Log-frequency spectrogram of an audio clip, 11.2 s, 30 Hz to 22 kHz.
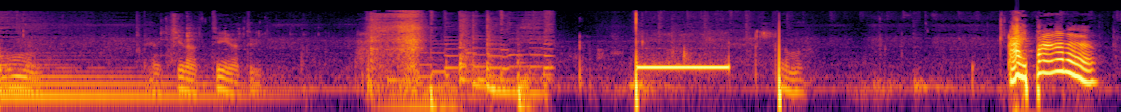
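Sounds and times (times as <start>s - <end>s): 
speech: 1.6s - 2.8s, 10.3s - 11.0s
telephone ringback tone on an outgoing call: 6.4s - 7.3s.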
